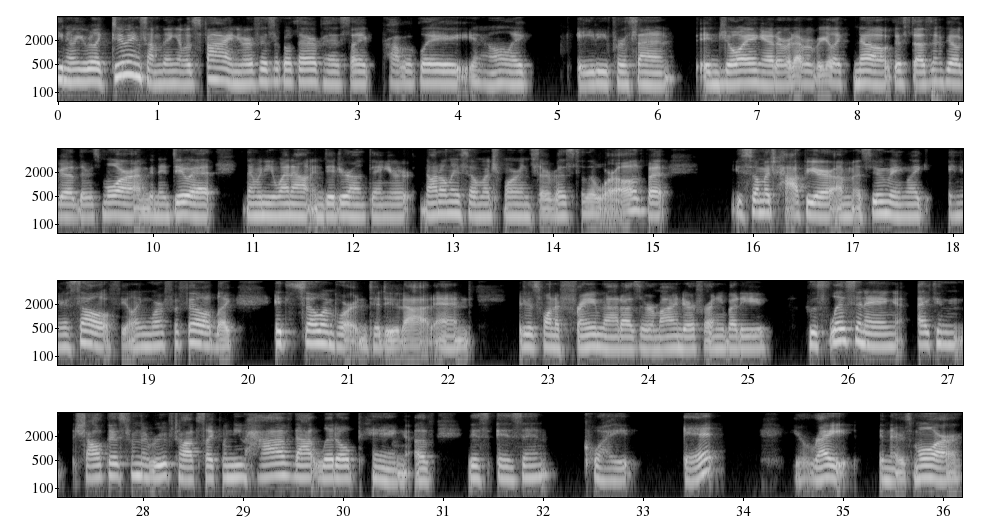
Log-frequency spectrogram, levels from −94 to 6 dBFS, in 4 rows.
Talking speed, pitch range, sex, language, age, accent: 195 wpm, 165-190 Hz, female, English, 20-39, American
